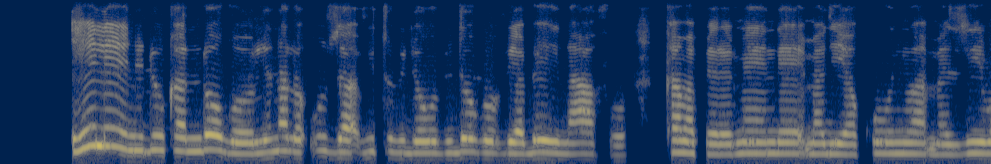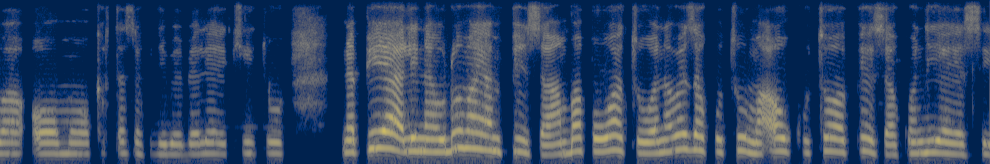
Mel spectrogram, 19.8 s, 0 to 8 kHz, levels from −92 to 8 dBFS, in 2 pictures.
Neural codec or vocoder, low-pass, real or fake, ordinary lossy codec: none; 7.2 kHz; real; Opus, 16 kbps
